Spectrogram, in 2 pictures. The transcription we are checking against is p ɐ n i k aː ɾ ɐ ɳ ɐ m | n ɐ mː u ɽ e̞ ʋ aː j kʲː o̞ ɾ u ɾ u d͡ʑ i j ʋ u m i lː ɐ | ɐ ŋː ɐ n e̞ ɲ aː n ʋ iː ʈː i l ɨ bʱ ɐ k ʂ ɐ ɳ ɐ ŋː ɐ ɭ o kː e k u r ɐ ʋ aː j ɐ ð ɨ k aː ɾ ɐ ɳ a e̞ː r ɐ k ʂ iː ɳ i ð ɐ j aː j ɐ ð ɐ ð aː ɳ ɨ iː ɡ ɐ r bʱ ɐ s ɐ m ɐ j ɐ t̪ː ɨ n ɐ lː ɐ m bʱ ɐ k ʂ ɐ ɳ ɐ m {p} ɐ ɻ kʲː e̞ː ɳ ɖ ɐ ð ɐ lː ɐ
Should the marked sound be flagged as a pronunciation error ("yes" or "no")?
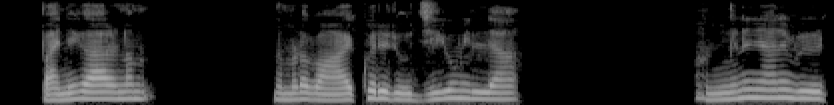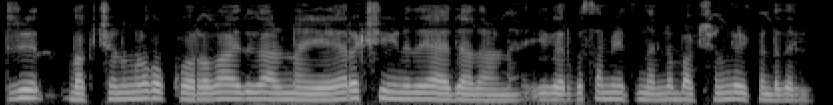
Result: yes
